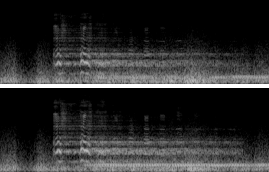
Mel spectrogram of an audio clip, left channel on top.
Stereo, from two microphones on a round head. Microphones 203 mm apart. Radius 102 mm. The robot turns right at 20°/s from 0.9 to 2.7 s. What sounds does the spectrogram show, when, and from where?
0.5 s laughter: 160° right; by 2.4 s 130° right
